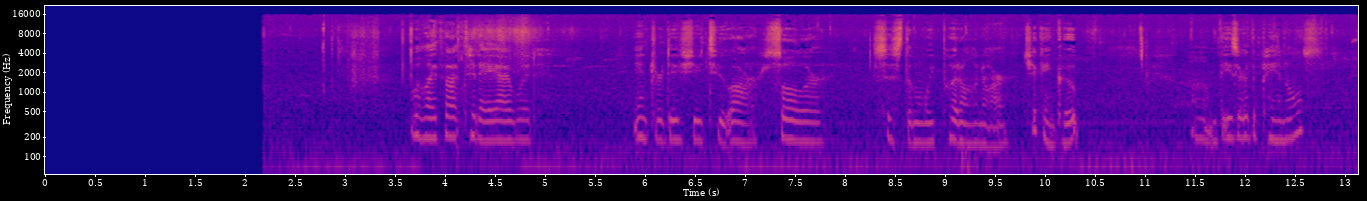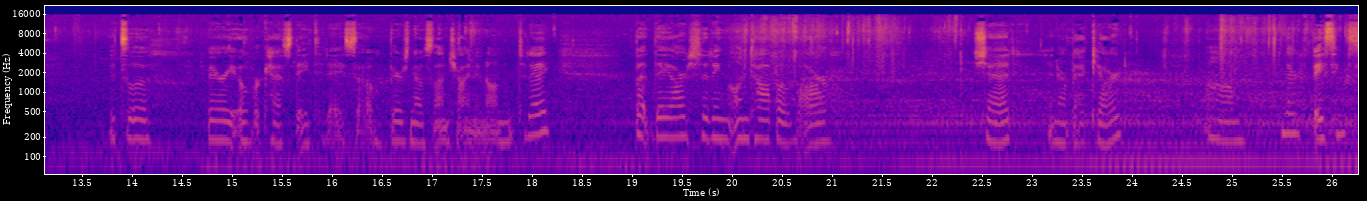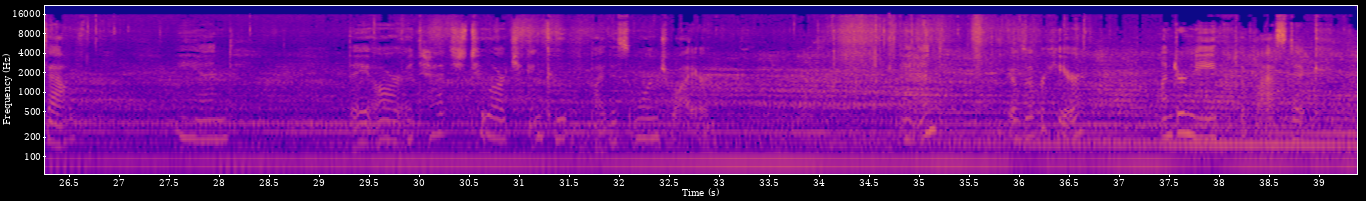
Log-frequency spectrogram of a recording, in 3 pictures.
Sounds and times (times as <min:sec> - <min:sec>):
Speech: 0:03.7 - 0:05.1, 0:05.9 - 0:10.4, 0:11.5 - 0:12.8, 0:13.8 - 0:18.2, 0:19.0 - 0:21.1, 0:22.4 - 0:24.0, 0:24.7 - 0:26.7, 0:27.6 - 0:28.2, 0:29.3 - 0:33.0, 0:34.8 - 0:35.3, 0:35.9 - 0:36.7, 0:37.4 - 0:39.2.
